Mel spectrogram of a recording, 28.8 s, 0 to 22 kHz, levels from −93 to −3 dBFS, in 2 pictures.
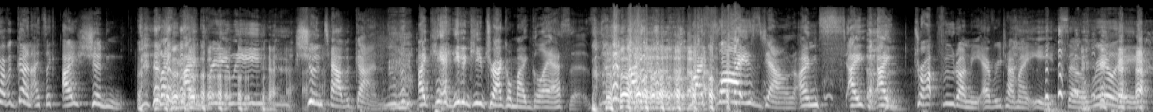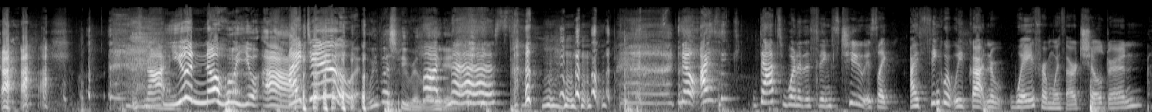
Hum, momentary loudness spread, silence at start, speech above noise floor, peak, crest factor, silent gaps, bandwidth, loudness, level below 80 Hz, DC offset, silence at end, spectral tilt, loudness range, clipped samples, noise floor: none; 17 LU; 0 s; 24 dB; 0 dBFS; 14 dB; none; 17 kHz; -14 LUFS; -38 dBFS; under 0.1%; 0.15 s; -3.5 dB/octave; 12 LU; under 0.1%; -39 dBFS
